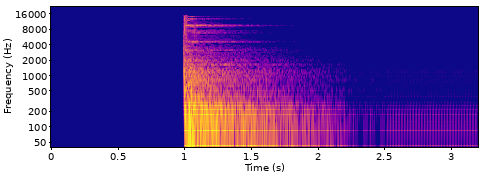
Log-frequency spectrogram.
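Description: A game's sound effect hits with a sudden swoosh and fades.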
